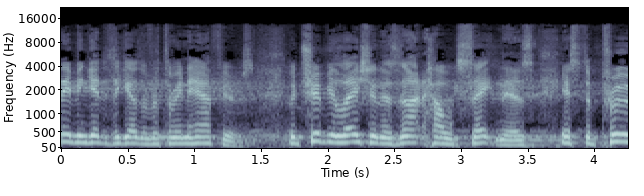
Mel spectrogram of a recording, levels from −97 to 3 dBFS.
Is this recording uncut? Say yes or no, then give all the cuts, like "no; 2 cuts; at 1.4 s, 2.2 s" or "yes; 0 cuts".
no; 1 cut; at 2.9 s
